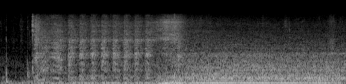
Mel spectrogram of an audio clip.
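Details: Toyota 3rd gen 4Runner after fuel filter replacement and fuel pump priming; died on first attempt, then brief cranking, catches cleanly and settles into a smooth, steady idle with no stumble; healthy start.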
